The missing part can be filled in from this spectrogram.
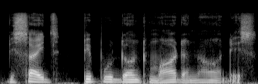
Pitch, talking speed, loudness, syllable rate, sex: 105 Hz, 115 wpm, -17 LUFS, 4.9 syllables/s, male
